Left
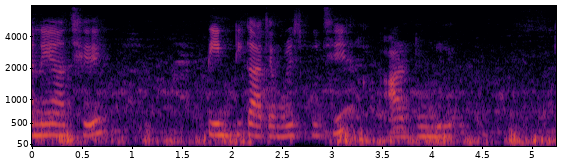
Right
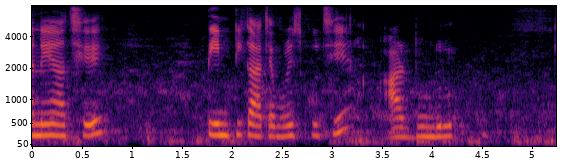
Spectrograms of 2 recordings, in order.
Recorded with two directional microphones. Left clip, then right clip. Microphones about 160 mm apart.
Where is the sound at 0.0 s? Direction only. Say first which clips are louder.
Right 8 dB; 50° right (ahead or behind).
